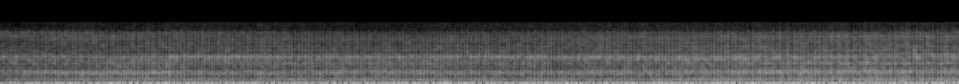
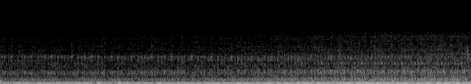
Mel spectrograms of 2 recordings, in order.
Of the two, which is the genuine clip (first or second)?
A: second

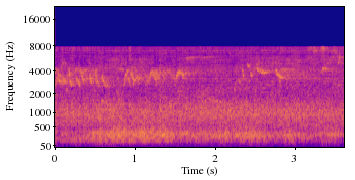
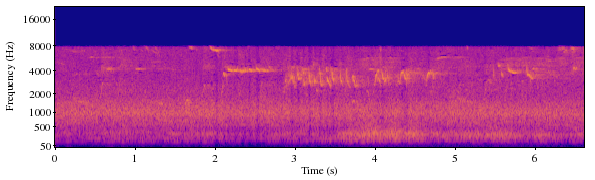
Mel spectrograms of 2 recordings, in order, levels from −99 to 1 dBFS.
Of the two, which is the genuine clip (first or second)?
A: second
